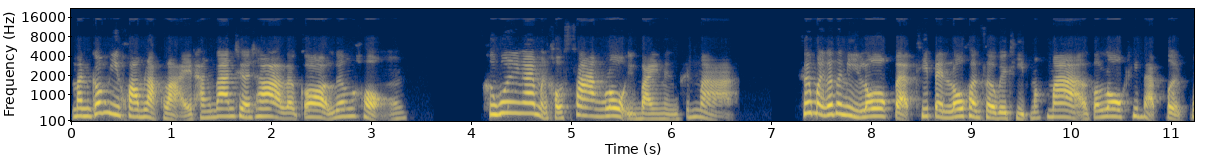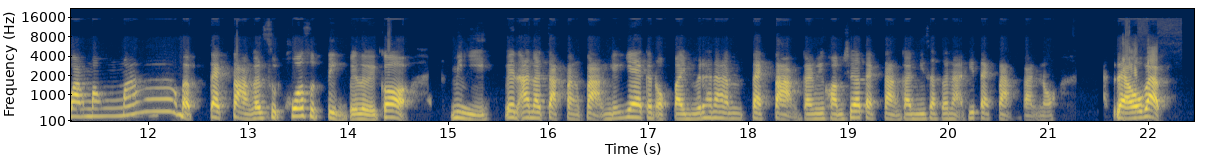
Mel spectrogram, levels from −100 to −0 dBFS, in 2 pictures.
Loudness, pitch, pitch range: -16 LUFS, 235 Hz, 185-270 Hz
